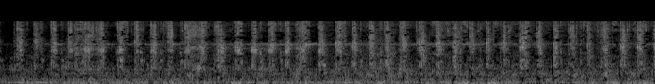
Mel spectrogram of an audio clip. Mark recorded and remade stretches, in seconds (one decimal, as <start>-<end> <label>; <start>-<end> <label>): 0.0-6.6 recorded

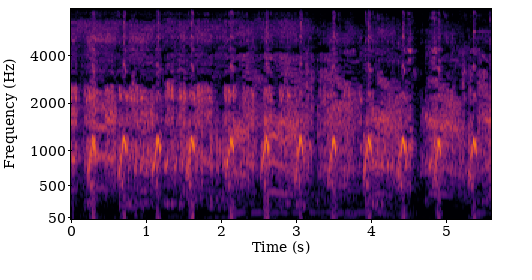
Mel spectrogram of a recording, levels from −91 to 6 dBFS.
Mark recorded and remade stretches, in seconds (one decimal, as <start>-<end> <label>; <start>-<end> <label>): 0.0-0.6 remade; 0.6-5.6 recorded

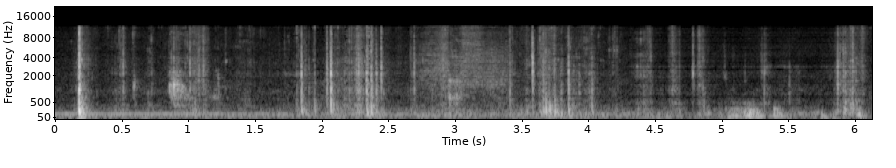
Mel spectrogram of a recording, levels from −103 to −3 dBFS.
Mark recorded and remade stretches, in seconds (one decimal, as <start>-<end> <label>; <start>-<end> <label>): 0.0-4.3 recorded; 4.3-6.1 remade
